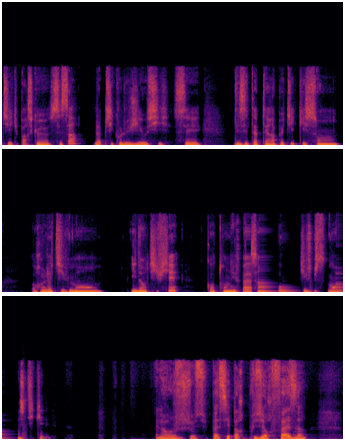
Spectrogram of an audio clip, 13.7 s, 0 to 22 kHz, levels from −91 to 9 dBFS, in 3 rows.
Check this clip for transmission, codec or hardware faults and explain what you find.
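Yes, there are transmission faults here, all clustered between about 7.7 and 10.8 s of this speech clip, where the connection breaks down in stages.

Burst of packet loss, at 7.69 to 7.78 s and 7.81 to 7.90 s, both just after "identifiées quand on est". Each time roughly 60 ms of audio never arrived, and the receiver filled the hole by extending the last sound while fading it down. What you hear is a brief held buzz or hiss, after which the speech resumes slightly further on with a short piece gone.

Long network dropouts, at 7.99 to 8.26 s, 8.29 to 8.56 s, 9.01 to 9.34 s and 10.03 to 10.41 s. These are longer gaps of about 240 to 360 ms, likely caused by stretches where no packets got through at all. In the first three the concealment stretches the last sound across the whole gap as a decaying tone. In the last one it gives up quickly and about 320 ms is left as silence before the audio returns.

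Repeated packet loss (robotic sound), from 8.65 to 10.82 s. Across this span there are eight separate holes, the longest about 117 ms, adding up to roughly a quarter of the stretch being patched rather than real audio. Because each patch of extended sound is followed soon by the next, the speech turns choppy, with fragments missing throughout.

The underlying Opus call path itself is running at 24 kbps with audio band-limited to 12 kHz.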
